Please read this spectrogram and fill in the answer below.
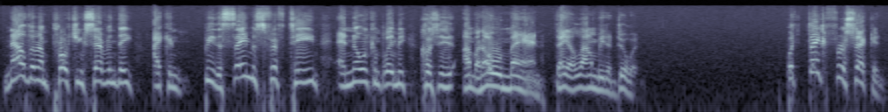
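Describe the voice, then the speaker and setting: A man's voice: high-pitched, big pitch swings, a little fast, fairly bright tone, dry recording. A man in his late sixties hosting a talk radio show, delivering an emphatic monologue and repeating words for stress. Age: 60s.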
